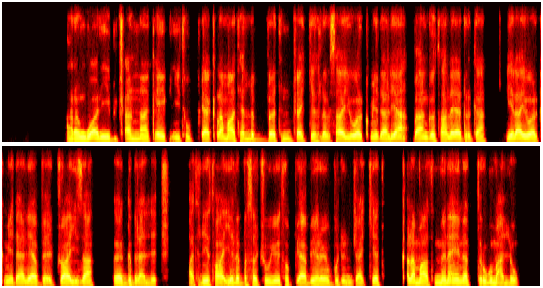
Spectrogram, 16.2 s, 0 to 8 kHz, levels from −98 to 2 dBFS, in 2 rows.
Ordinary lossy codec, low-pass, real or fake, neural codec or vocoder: Opus, 32 kbps; 7.2 kHz; fake; codec, 16 kHz, 8 kbps, FreqCodec, larger model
